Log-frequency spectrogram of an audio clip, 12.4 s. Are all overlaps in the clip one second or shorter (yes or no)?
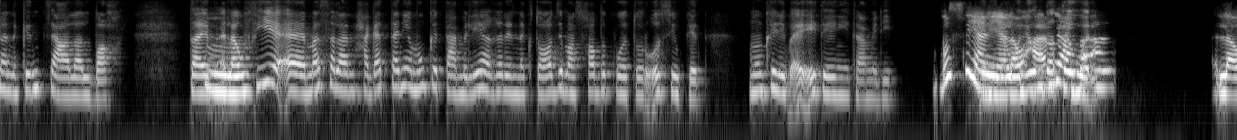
no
